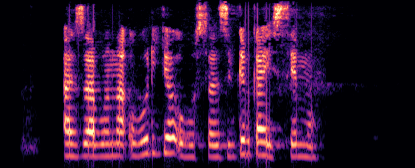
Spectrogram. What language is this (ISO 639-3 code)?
kin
